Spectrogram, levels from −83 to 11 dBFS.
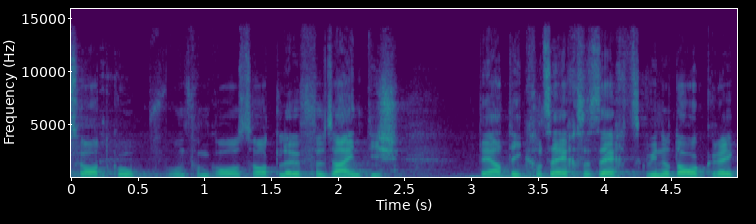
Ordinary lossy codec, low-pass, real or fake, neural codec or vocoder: none; 14.4 kHz; real; none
